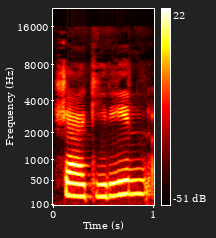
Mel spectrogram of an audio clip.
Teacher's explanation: Bishakirin, and then sheen has tafashi, so the sound is going to spread a bit in the mouth, and this is a two-count med. Shakirin, ra in this case is going to be light because it has a kasra, and then this is going to be a four-count mad'arid lissukun.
